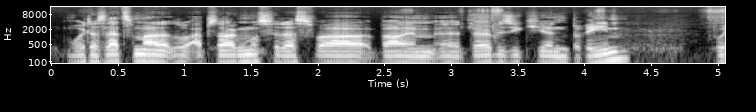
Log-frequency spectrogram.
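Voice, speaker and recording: The sound is dry and close, with no echo, on a very clean recording with a silent background. The speech moves at a moderate pace. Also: man. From Neustadt in Holstein, northern Germany. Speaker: football fan podcast host. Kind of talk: casual chat.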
